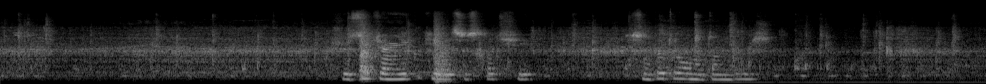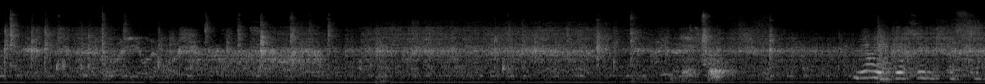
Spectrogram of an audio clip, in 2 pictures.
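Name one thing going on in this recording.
Gunshots from a video game crack through a television speaker.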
